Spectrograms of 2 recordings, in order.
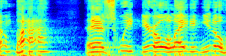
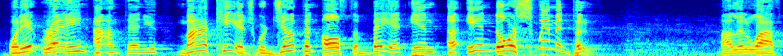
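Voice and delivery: ordinary talk, nothing marked

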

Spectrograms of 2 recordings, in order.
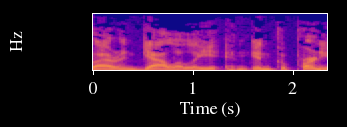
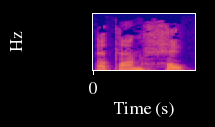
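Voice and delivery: ordinary delivery

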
